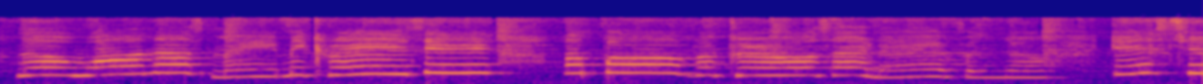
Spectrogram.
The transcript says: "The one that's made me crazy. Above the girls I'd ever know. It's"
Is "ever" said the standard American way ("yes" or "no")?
yes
